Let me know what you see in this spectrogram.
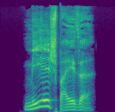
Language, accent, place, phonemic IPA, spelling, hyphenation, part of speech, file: German, Germany, Berlin, /ˈmeːlˌʃpaɪ̯zə/, Mehlspeise, Mehl‧spei‧se, noun, De-Mehlspeise.ogg
- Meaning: 1. Any food made with flour, sometimes also milk, butter, and eggs 2. any sugary food made with flour, usually also milk, butter, and eggs (e.g., cake, strudel, sweet dumplings, sweet noodles, etc.)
